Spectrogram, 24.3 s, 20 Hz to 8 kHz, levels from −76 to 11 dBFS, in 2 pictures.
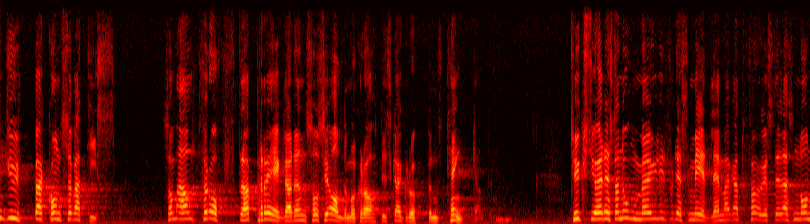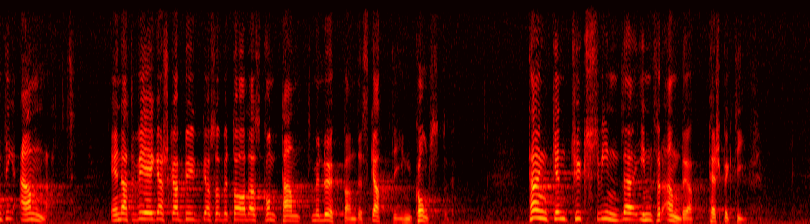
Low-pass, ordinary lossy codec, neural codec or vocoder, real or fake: none; none; none; real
